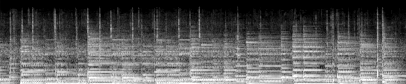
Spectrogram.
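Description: Electric keyboard playing chords and a moving bass line with Uruguayan candombe drums (tambor repique, chico and piano) and a drum kit, in an instrumental passage of a live candombe song. Sharp drum strokes cut through the sustained keyboard notes.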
